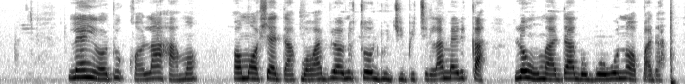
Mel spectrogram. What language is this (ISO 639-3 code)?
yor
